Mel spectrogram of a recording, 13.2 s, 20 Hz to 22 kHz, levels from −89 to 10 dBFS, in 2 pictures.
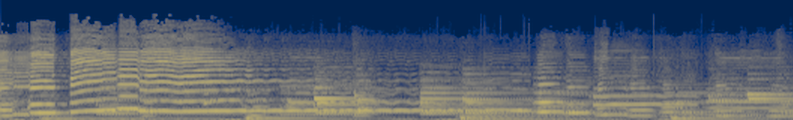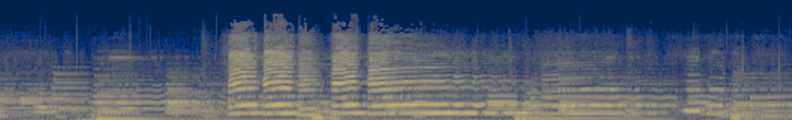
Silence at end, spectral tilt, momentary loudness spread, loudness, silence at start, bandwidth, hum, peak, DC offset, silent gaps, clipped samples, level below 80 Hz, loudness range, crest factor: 0 s; -4.5 dB/octave; 12 LU; -18 LUFS; 0 s; 13 kHz; none; -2 dBFS; under 0.1%; none; under 0.1%; -36 dBFS; 7 LU; 16 dB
